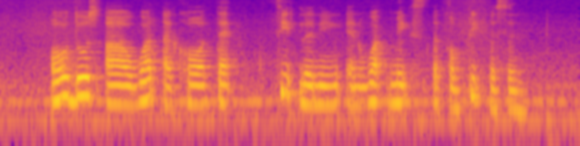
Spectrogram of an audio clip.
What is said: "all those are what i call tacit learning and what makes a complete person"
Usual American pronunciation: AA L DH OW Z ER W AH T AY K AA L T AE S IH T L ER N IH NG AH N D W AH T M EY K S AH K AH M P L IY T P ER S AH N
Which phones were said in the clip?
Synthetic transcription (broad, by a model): AA L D OW S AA W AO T AY K AA L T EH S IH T L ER N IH NG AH N W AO T M EY K S AH K AH M P L IY T P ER S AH N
